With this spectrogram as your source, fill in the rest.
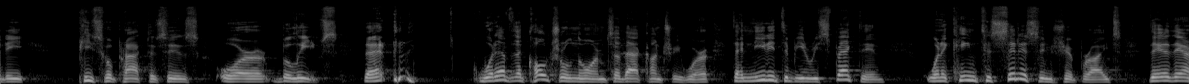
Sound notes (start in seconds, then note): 3.8 clears throat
